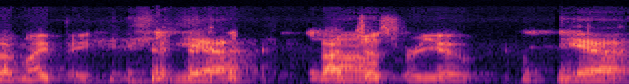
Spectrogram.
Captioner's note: laughs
